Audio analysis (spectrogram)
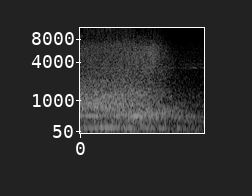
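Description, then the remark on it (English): A steady, rumbling roar of road traffic and trucks on the A40 flyover with a low engine drone, loud, easing off slightly toward the end. No voices. “A delightful concrete monstrosity, which blots out the horizon with a grey sunset of hazy smog, a birdsong of roaring trucks, and a hooty jam of window lickers heading to a job they hate.”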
